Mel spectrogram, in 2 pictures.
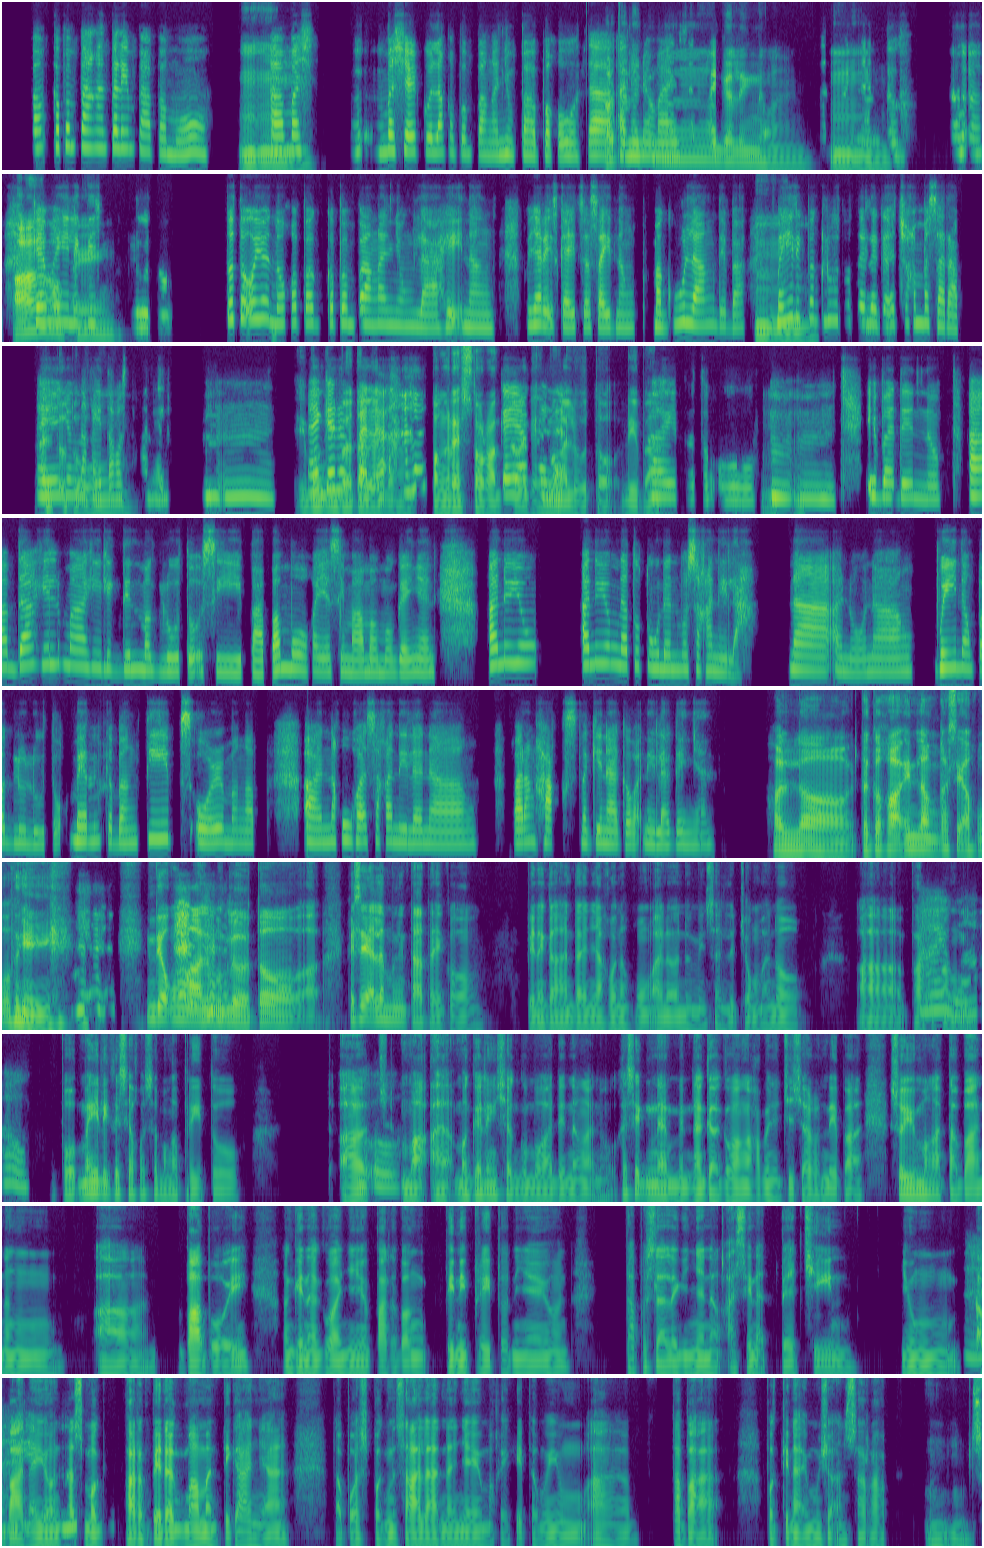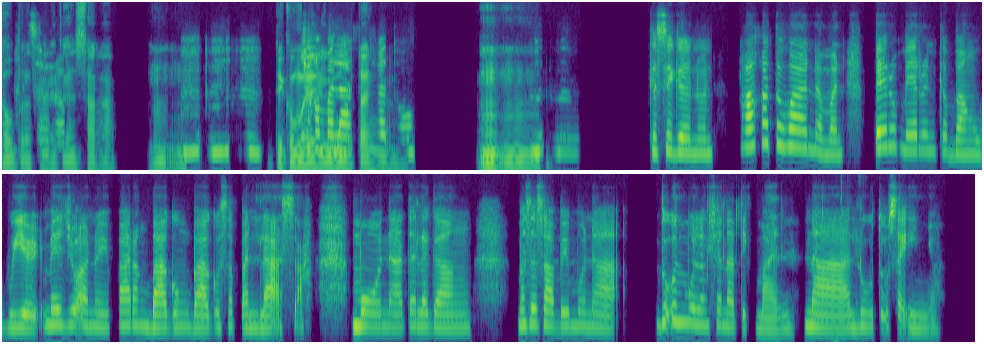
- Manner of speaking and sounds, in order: laughing while speaking: "papa ko"; tapping; laugh; laughing while speaking: "eh"; chuckle; laugh; other background noise
- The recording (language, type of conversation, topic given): Filipino, podcast, Ano ang paborito mong almusal at bakit?
- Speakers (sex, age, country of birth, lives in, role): female, 25-29, Philippines, Philippines, host; male, 45-49, Philippines, Philippines, guest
